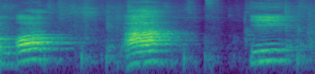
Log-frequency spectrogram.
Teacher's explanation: हवा आएगी इस वर्ण को बोलने में सिर्फ मुख से आएगी, नाक का इसमें प्रयोग नहीं होगा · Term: निर्नुनासिक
